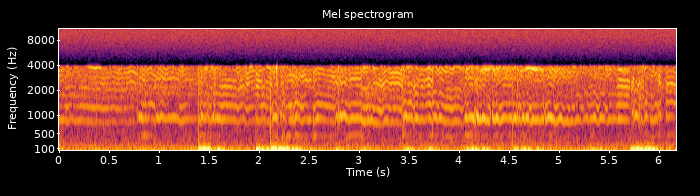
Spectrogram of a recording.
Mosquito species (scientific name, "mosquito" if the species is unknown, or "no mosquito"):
Anopheles maculatus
